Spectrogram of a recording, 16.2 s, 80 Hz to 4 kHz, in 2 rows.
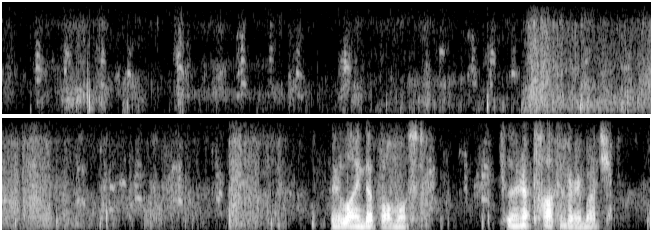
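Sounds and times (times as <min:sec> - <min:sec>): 
skein of geese honking overhead on a snowy day: 0:00.0 - 0:16.2
speech: 0:12.3 - 0:13.4, 0:14.4 - 0:15.8.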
